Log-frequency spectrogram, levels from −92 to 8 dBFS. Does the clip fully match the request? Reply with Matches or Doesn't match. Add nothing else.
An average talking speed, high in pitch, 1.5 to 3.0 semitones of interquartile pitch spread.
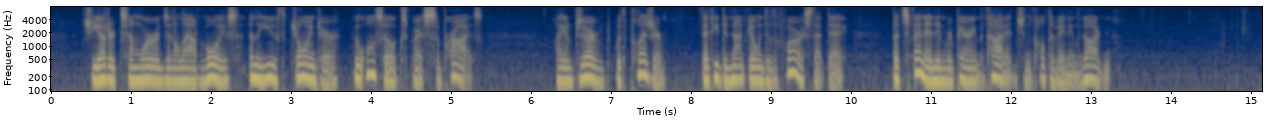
Doesn't match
